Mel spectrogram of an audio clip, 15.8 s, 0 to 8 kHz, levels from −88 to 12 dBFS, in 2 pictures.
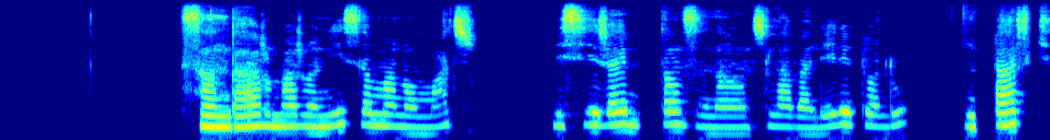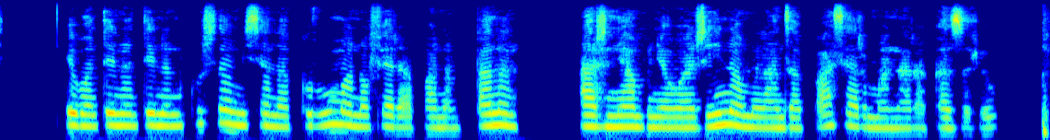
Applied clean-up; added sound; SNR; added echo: none; none; none; none.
